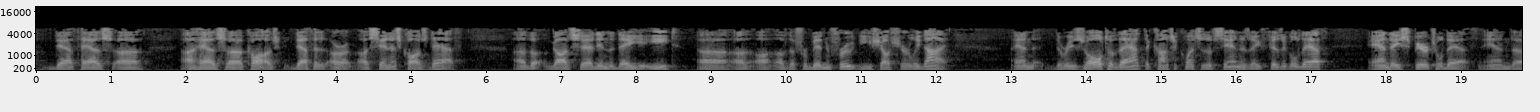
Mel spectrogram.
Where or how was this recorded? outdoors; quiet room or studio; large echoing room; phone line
large echoing room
